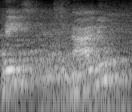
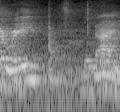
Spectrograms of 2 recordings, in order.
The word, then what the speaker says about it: Ray Dalio: Mas por causa da pronúncia que nós temos na língua inglesa, né? O A se torna EI, certo? Por isso que é Ray Dalio.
